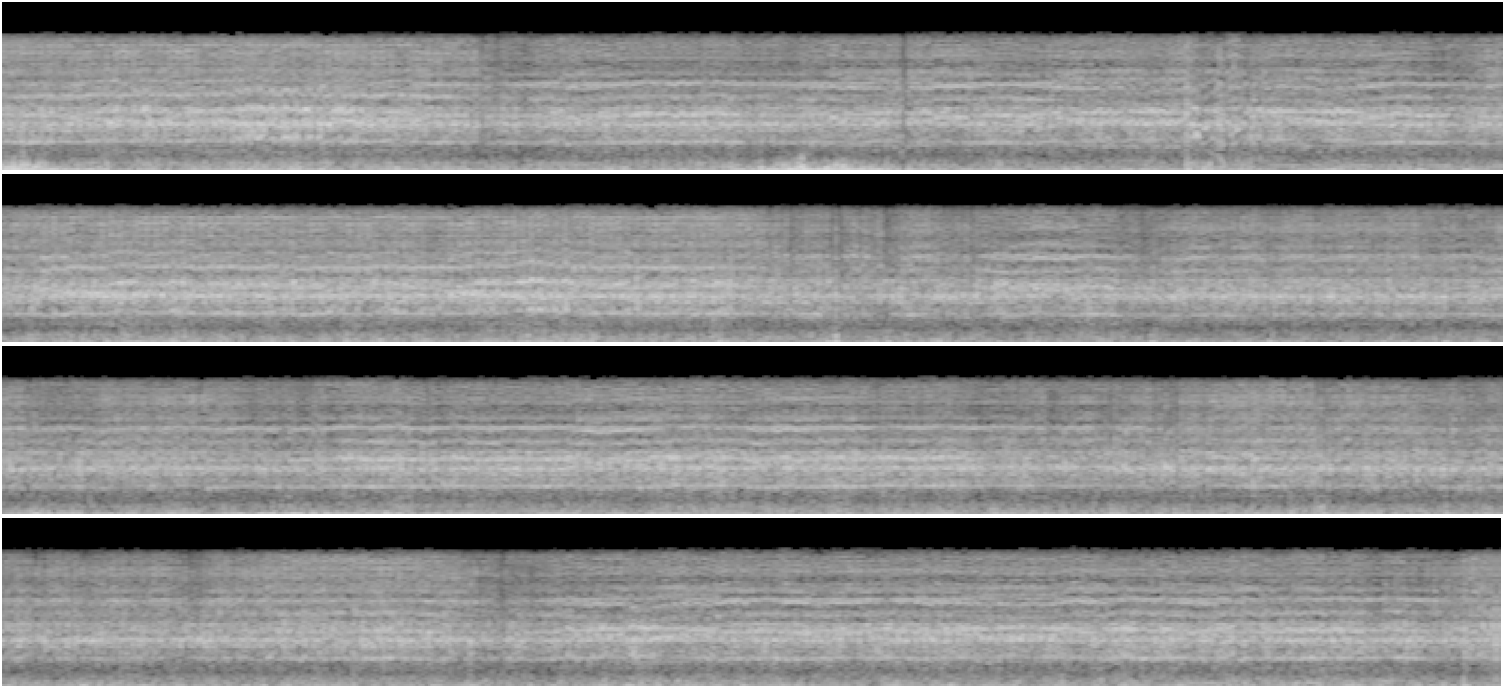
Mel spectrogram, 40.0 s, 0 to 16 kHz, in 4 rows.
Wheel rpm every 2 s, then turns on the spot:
160, 160, 160, 160, 160, 160, 160, 170, 160, 160, 160, 160, 160, 170, 160, 160, 160, 160, 160, 160.
none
